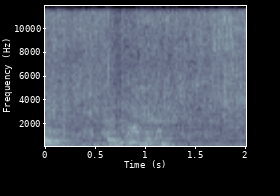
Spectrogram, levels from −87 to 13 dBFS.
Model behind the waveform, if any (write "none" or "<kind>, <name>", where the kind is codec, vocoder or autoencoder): none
